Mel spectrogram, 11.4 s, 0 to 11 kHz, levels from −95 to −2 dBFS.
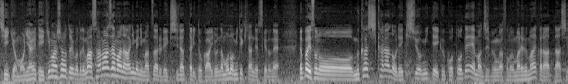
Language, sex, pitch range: Japanese, male, 110-175 Hz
